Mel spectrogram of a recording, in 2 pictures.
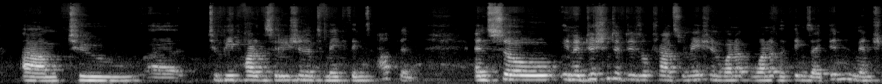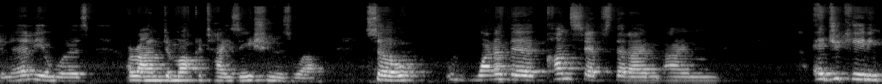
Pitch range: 170-205 Hz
